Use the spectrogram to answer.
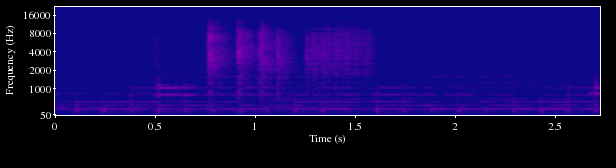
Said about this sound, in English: So first off, I need you to roll any dice. On odds, you pick option one. On uh, evens, you pick option two.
